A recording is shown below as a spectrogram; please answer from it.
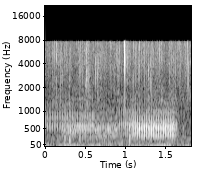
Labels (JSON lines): {"label": "biophony, croak", "recorder": "SoundTrap 500"}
